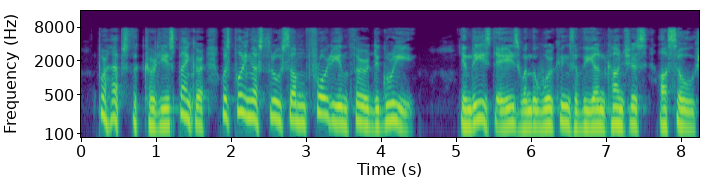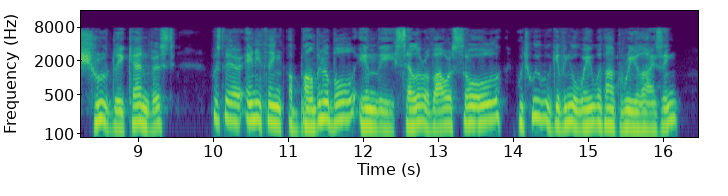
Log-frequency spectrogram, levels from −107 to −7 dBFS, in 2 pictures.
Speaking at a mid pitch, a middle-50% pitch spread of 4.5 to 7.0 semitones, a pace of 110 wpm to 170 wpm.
No: medium, 145 Hz; average, 3.8 semitones; average, 155 wpm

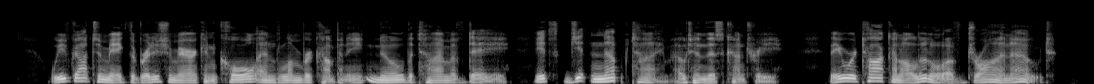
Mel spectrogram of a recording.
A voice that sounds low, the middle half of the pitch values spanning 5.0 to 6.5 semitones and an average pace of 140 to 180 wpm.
Yes: low, 100 Hz; wide, 5.6 semitones; average, 175 wpm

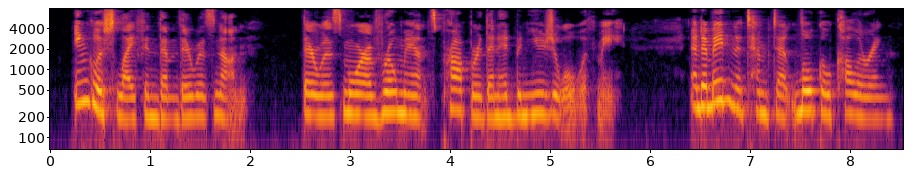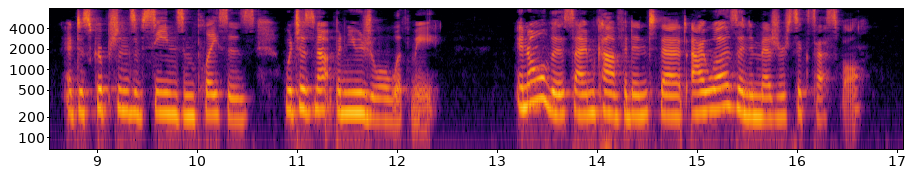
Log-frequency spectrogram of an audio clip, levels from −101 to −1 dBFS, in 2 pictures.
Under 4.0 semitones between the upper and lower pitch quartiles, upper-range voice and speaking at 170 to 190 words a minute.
Yes: average, 2.9 semitones; high, 225 Hz; average, 185 wpm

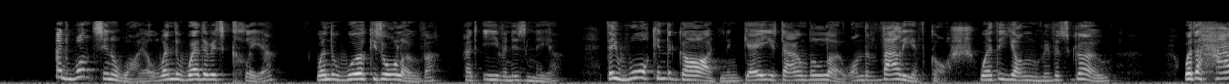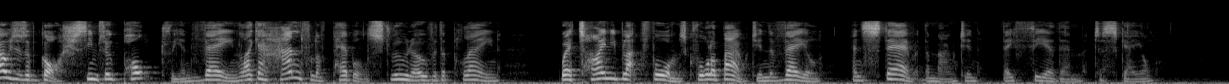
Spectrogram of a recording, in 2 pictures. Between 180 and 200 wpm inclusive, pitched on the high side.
Yes: average, 190 wpm; high, 205 Hz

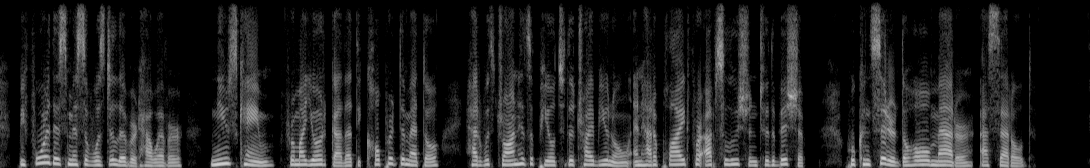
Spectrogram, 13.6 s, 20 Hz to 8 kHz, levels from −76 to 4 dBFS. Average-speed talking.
Yes: average, 160 wpm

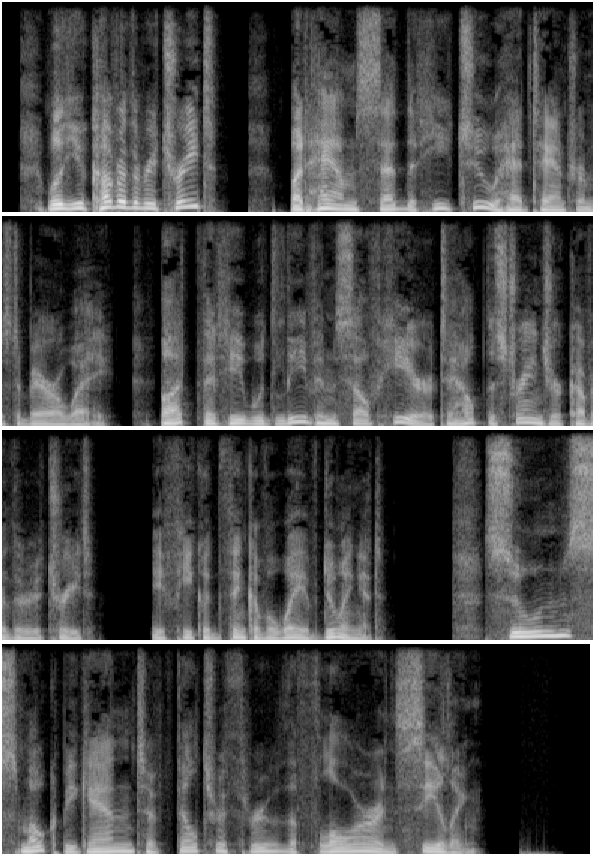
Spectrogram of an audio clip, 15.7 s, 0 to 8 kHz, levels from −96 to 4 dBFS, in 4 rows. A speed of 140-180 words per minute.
No: average, 190 wpm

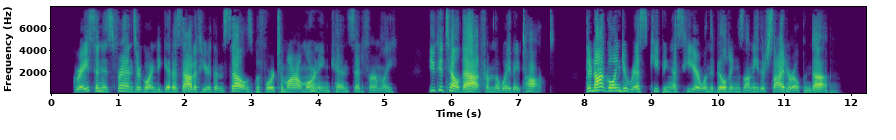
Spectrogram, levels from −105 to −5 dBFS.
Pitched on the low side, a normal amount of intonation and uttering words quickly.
No: medium, 185 Hz; average, 3.5 semitones; fast, 220 wpm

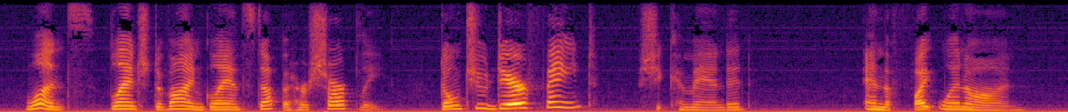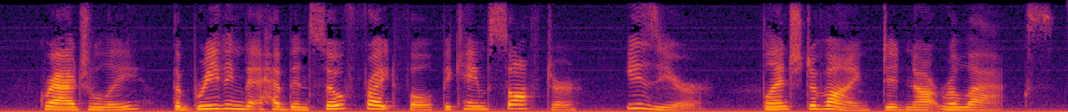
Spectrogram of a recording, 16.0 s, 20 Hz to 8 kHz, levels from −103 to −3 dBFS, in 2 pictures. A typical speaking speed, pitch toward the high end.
No: slow, 130 wpm; high, 215 Hz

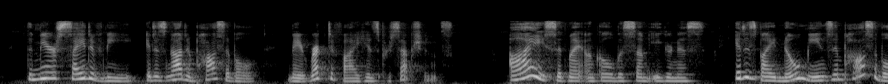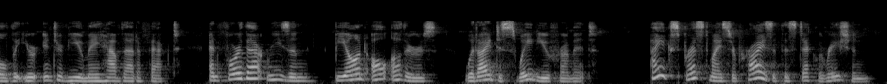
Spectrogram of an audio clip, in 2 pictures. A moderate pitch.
Yes: medium, 170 Hz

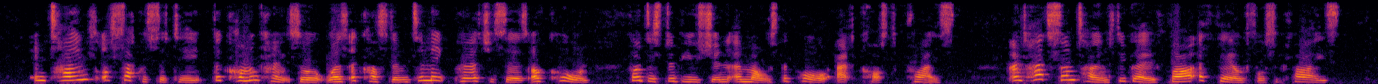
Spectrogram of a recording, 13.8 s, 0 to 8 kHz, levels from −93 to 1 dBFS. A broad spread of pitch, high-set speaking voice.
Yes: wide, 8.6 semitones; very high, 270 Hz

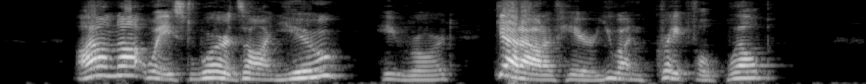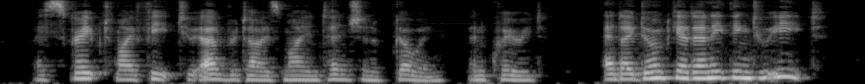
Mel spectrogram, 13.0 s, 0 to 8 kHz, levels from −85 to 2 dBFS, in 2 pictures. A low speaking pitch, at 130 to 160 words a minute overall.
No: medium, 185 Hz; average, 155 wpm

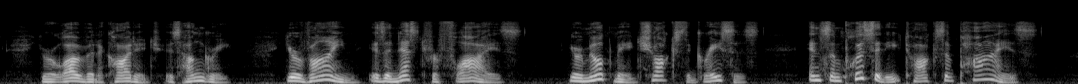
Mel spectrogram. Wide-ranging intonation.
Yes: wide, 8.5 semitones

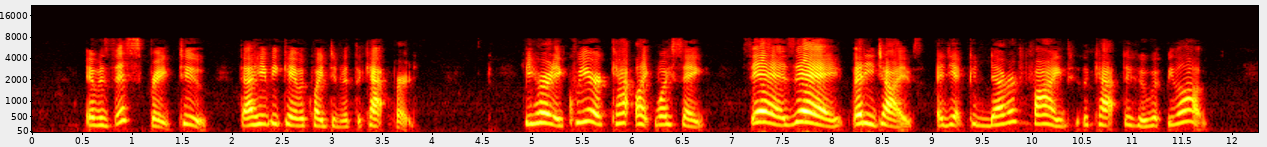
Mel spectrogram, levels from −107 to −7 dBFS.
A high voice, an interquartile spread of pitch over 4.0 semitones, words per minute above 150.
Yes: very high, 270 Hz; average, 4.8 semitones; average, 170 wpm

